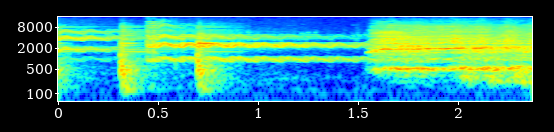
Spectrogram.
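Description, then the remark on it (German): Three horses whinny loudly, their high, wavering neighs overlapping for a couple of seconds, with a brighter, fuller burst of whinnying joining in toward the end. No one speaks. “Ene mene Gänsehaut, drei Pferde wiehern jetzt ganz laut.”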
